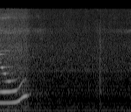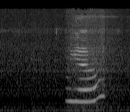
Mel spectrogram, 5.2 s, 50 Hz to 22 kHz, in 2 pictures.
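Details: A calico domestic cat, greeting on a rainy August 2024 day, gives two short, tonal chirping calls that lift in pitch at the end.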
